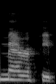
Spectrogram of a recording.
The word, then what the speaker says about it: Merapi: uh are you emirate my name is pronounced merapi by the way it's very odd but it rhymes thank you very much rhymes of therapies i tell people um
